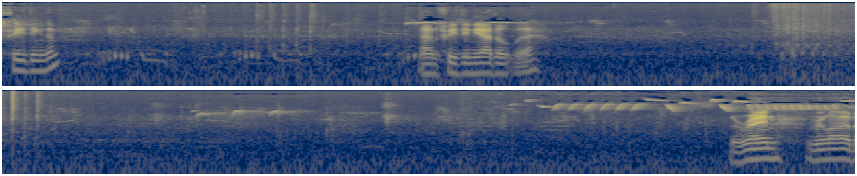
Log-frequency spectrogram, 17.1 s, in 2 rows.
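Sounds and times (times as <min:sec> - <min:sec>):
bird wings fluttering: 0:02.0 - 0:03.5, 0:07.4 - 0:09.1
faint high bird chirps: 0:10.0 - 0:17.0.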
